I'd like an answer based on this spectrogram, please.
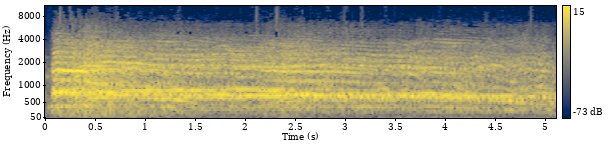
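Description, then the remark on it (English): A crowd of men at Hagalaki, British Columbia, on November 7th, 1885, shouts and cheers together after the spike was driven home, in one loud, sustained roar, many voices overlapping in a steady wall of sound that barely fades over several seconds. “And as the shouts subsided and the exchange of congratulations began, a voice was heard in the most prosaic of tones, as of a constant daily occurrence.”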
